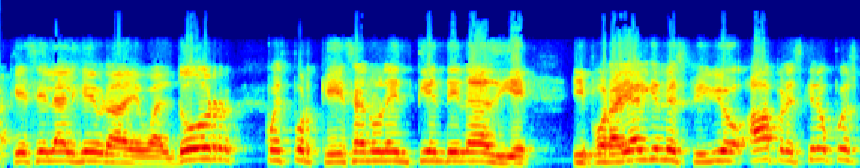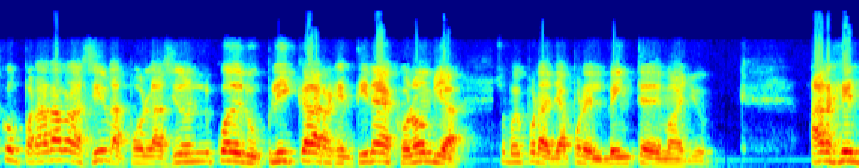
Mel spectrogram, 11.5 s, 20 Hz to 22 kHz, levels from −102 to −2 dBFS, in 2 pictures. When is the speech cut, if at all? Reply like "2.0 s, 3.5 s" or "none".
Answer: 1.8 s, 6.5 s, 9.0 s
